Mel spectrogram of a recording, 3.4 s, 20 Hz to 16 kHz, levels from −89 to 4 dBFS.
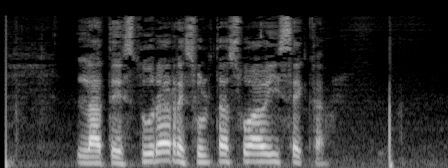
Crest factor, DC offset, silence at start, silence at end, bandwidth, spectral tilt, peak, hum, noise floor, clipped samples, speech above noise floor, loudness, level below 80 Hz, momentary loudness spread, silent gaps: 16 dB; under 0.1%; 0.05 s; 0.4 s; 11.5 kHz; -6 dB/octave; -2 dBFS; none; -49 dBFS; under 0.1%; 33 dB; -17 LUFS; -46 dBFS; 19 LU; none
